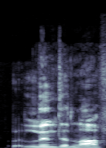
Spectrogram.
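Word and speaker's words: Lindelof: a bunch of watchmen right so it's like lindenloft right damon is that how you pronounce it yeah yeah he like he does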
